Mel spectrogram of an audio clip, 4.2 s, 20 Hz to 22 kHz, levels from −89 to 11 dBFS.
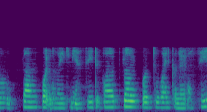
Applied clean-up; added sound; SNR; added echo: neural mask model DeepFilterNet 3.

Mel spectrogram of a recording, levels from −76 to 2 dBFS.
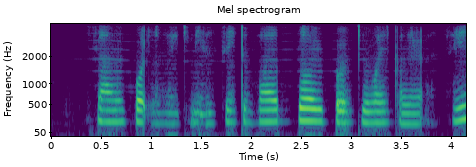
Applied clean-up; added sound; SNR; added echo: neural separator model SepFormer WHAMR!.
